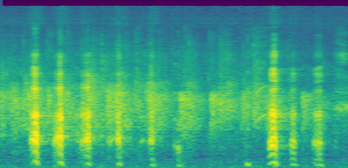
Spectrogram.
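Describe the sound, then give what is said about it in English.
A church audience claps for a couple, a steady patter of many hands with sharper individual claps popping out irregularly over about three seconds, fairly loud throughout. “Clap for them.”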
